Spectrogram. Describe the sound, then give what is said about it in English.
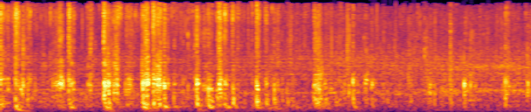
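Horse hooves clip-clop steadily on a hard surface, a brisk run of sharp knocks with a soft hiss of background noise and no voices. “And now you, number three, get off your horse and come over here and tell us what this is all about.”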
